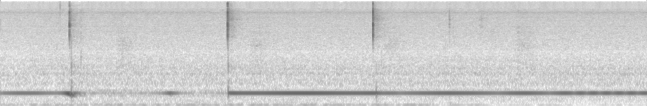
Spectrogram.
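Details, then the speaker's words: NUX Mod Core digital guitar pedal after fault diagnosis and repair of its DAC signal; clean steady test tone with gentle wavering that changes speed, a few clicks at start; modulation effect working normally. "hey there's our dry [Music] signal that sounds like it's [Music] running"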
